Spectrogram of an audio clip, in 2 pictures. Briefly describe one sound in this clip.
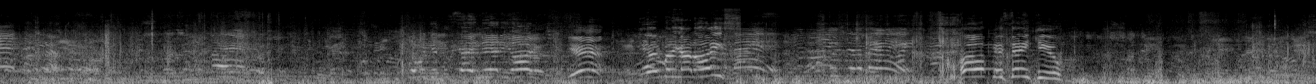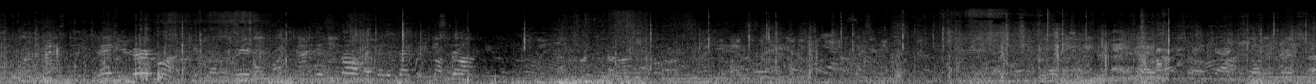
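A crowd of men talk and call out over each other outdoors.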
